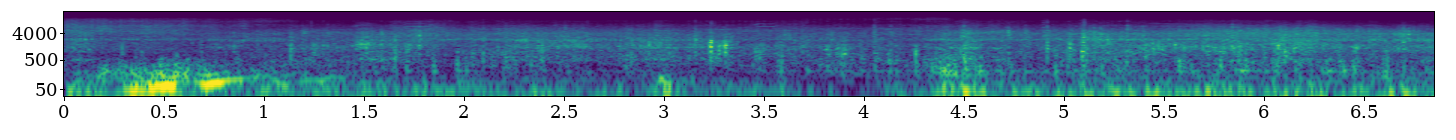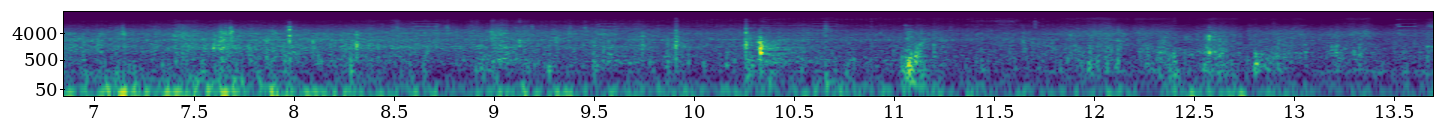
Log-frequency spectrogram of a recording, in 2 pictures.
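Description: Mountain bike rolling fast down a leaf-covered dirt singletrack: a continuous rush of tyre noise over dirt and dry leaves mixed with wind on the microphone, broken by sharp knocks from bumps in the trail. A heavy low thump comes about half a second in.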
